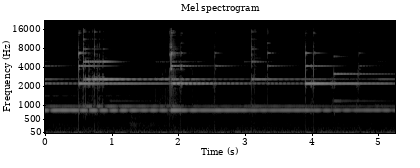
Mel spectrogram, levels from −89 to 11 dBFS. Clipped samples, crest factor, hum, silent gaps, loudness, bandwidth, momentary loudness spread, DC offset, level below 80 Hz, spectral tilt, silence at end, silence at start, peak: under 0.1%; 28 dB; none; none; -41 LUFS; 16.5 kHz; 14 LU; under 0.1%; -78 dBFS; 4.5 dB/octave; 0 s; 0 s; -16 dBFS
